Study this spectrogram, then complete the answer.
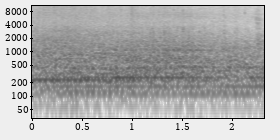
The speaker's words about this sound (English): so I can see a lorry there. I can hear the crane equipment. That's the sound of a lorry.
